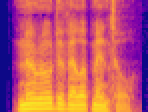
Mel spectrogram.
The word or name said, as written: neurodevelopmental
